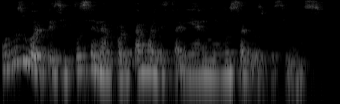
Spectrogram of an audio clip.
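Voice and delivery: soft, sleepy grumble from indoors; drowsy voice. A narrator's reading. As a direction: speak quietly as if just woken. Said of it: "Una voz adormecida dijo desde el interior".

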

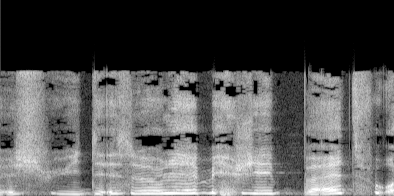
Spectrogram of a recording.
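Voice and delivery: high, slow, strained croak with no voice behind it; voice gone. Retold or imitated. Customer with no voice apologizing to the shop assistant, in a high strained croak. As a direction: rasp it out like a woman who has lost her voice. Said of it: "elle fait".

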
